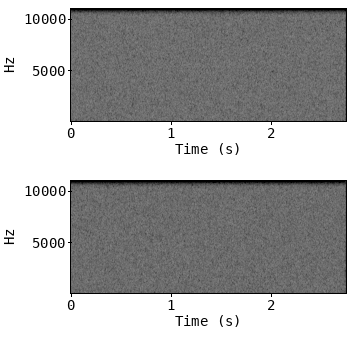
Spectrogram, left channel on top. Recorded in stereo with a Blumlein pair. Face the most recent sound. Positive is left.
No sound to turn to.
